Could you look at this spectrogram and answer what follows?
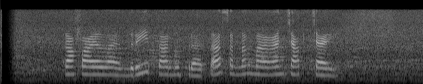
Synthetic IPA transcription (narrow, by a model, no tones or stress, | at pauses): rafaɛlɛnd̪ɾit̪anub̥ɾa̤t̪asənəŋmaŋant͡ʃapt͡ʃɛj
